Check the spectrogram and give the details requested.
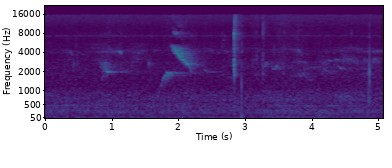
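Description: Faint outdoor ambience with a few short bird calls, among them a quick chirp that sweeps up and then down about two seconds in. There is a single sharp click near the middle.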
